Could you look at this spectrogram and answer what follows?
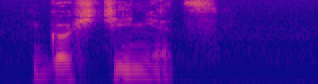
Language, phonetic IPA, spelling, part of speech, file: Polish, [ɡɔɕˈt͡ɕĩɲɛt͡s], gościniec, noun, Pl-gościniec.ogg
